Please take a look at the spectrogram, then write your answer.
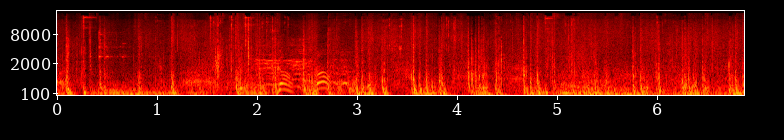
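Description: A horse's hooves clip-clop steadily in Ghost of Yotei, with a clear whinny near the middle, while voices talk over the rhythmic hoofbeats.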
